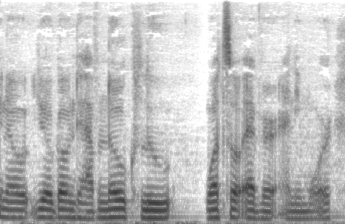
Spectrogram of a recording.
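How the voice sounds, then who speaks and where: A non-native accent at a moderate pace. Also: man. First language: not English. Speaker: gaming video creator. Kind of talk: casual tutorial. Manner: hesitant, many fillers.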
